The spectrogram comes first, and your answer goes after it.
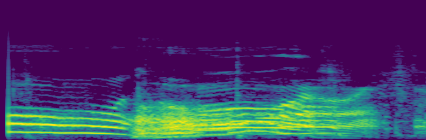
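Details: Alaskan Malamutes, three pet sled dogs, howling together indoors: long sustained tonal howls holding steady, then breaking into wavering, overlapping voices that rise and dip before fading out.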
